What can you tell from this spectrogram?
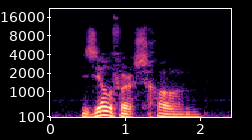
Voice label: "Zilverschoon", Dutch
